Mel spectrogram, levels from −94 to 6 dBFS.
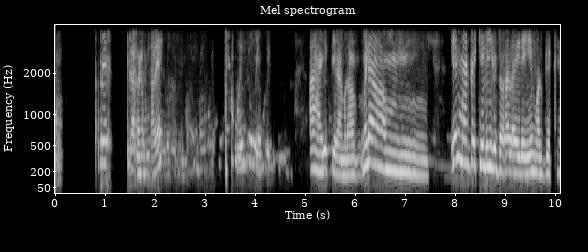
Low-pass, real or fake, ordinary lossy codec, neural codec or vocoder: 3.6 kHz; fake; none; codec, 16 kHz, 4 kbps, X-Codec, HuBERT features, trained on balanced general audio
